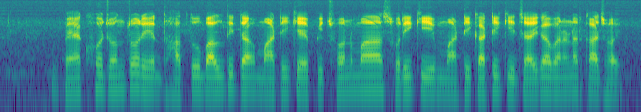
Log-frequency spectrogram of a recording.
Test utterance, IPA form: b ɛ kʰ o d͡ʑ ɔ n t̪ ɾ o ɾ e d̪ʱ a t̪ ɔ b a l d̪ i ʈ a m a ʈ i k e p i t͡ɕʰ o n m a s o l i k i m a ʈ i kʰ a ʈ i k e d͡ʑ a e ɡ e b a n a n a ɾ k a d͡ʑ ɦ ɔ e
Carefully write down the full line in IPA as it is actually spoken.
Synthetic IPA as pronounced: b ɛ kʰ o d͡ʑ ɔ n t̪ ɾ o ɾ e d̪ʱ a t̪ u b a l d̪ i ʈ a m a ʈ i k e p i t͡ɕʰ o n m a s o ɾ i k i m a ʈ i k a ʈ i k i d͡ʑ a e ɡ a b a n a n a ɾ k a d͡ʑ ɦ ɔ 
